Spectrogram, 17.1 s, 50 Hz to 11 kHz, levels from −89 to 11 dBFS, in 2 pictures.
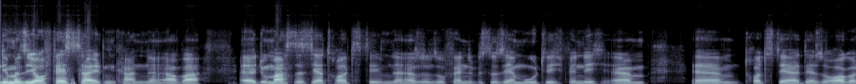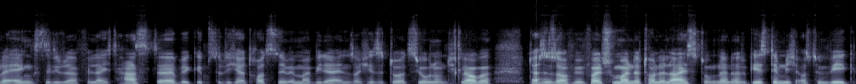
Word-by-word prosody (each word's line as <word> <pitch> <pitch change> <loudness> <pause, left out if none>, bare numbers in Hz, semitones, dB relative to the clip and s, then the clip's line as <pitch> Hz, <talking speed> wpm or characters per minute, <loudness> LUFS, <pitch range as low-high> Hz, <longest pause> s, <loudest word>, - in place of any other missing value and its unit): dem 110 0 +9
man 110 -1 +9
sich 115 +2 +10
auch 105 0 +8
festhalten 95 - +6
kann, 85 +1 -2
ne? - - -6
Aber, 105 0 +4 0.4
äh, 115 0 +4
du 120 - -2
machst 135 +2 +6
es 125 -4 -5
ja 115 -2 +2
trotzdem, 95 -1 -4
ne? - - -5
Also, 105 -1 -4
insofern 110 +2 -7
bist 110 - -14
du 120 - -5
sehr 105 -1 -2
mutig, 115 - -7
finde 115 +2 -5
ich. 135 0 -10
Ähm, 110 -1 -2 0.5
ähm, 105 -2 -1
trotz 115 -3 -5
der 100 -1 +1
der 100 0 -4
Sorge 105 +6 +1
oder 100 - -1
Ängste, 115 +5 -5
die 110 - -9
du 95 - -13
da 95 -2 -6
vielleicht 90 -1 -10
hast, - - -2
äh, 100 -1 +1
begibst 100 -2 -9
dich 95 - -11
ja 95 - -2
trotzdem 100 -3 -7
immer 90 0 -8
wieder 95 -2 -3
in 90 - -13
solche 85 +1 -10
Situationen. 85 +8 -5
Und 80 - -15
ich - - -7
glaube, 90 -2 +2 0.4
das - - +1
ist 105 +2 -1
auf - - +2
jeden 105 -1 -5
Fall 100 - +5
schon 110 - -3
mal 105 -2 +6
'ne 90 -1 0
tolle 90 -3 0
Leistung, 85 - +2
ne? - - -2
Also, 85 - -6
gehst 95 -3 -1
dem 95 - 0
nicht 90 -2 -5
aus 80 0 -8
dem 85 0 -7
Weg. 95 -3 0
100 Hz, 235 wpm, -25 LUFS, 90-110 Hz, 0.5 s, sich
